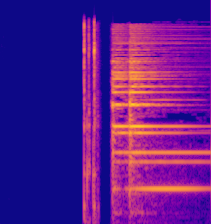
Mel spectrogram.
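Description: Subscribe-animation sound effect: a couple of quick mouse clicks about a second in, then a bright notification-bell ding that rings on, slowly fading.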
